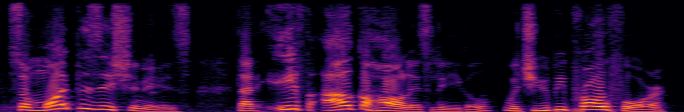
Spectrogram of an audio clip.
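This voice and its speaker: A man with a high-pitched voice argues his side in a heated online debate. He talks in a tumbling rush full of restarts and repeated checks with the listener. The sound is close and dry, with no room around it. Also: big pitch swings, dry recording. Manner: rapid, repetitive, stumbling restarts, keeps asking "you know what I'm saying".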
